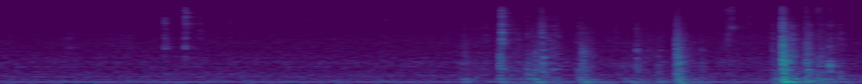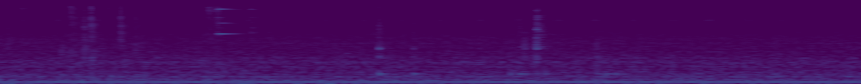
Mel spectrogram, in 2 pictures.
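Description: Handling clatter of metal trolling-motor parts and tools as the brush end is fitted back onto the armature: a run of clicks and rattles with a heavier knock about four seconds in, and a few light ticks after.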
